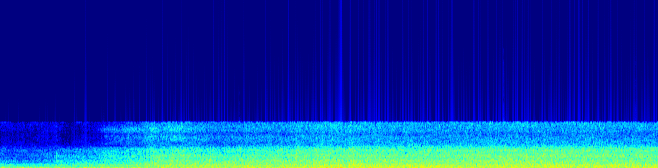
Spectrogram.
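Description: Small waves breaking and washing up a pebble (shingle) beach: a hiss of surf that swells over the first couple of seconds, then holds steady over a low rumble.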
